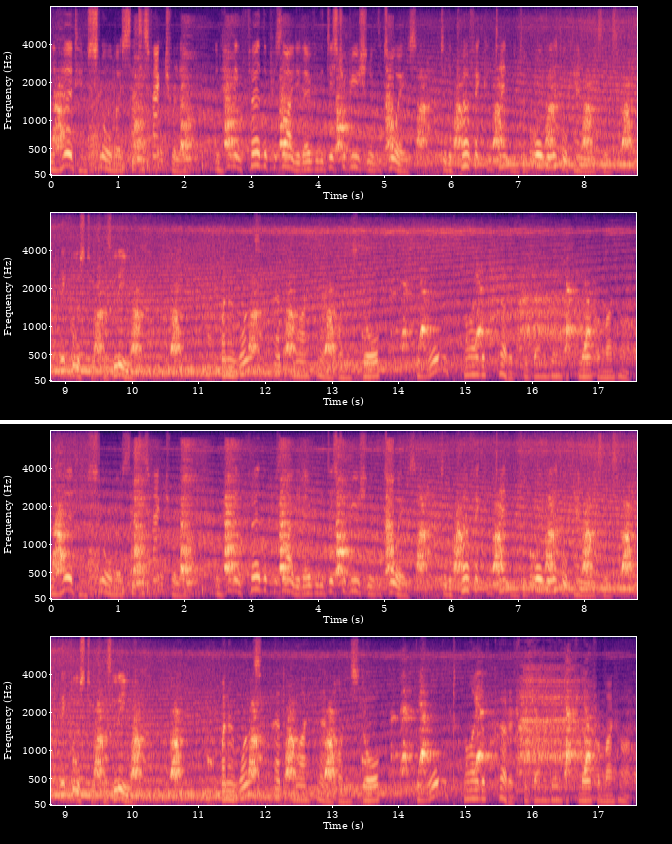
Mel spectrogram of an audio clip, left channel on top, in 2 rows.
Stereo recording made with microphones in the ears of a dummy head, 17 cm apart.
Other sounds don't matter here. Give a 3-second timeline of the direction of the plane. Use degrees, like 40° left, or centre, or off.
70° right, 50° right, 30° right, 10° left, 50° left, 60° left.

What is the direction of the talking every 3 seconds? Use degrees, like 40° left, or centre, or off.
40° left, 20° left, centre, 30° right, 40° right, 50° right.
